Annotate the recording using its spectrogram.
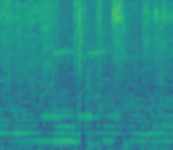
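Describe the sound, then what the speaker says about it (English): Steady insect buzzing, a continuous droning hum with a few brief rises, close and unbroken by voices. "Have you heard the buzzing of the bees?"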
